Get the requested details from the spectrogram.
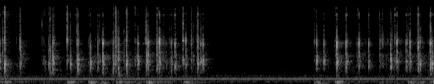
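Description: Fingertips of both hands type on a white plastic mechanical computer keyboard, producing quick, bright, clicky keystrokes. The keystrokes pause for about a second in the middle, then resume. A faint steady low hum runs underneath throughout.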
